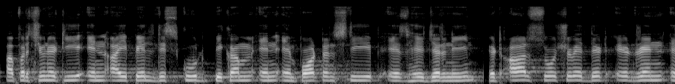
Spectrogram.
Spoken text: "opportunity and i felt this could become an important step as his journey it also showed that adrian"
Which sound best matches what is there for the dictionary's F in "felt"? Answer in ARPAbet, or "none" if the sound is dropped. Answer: P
